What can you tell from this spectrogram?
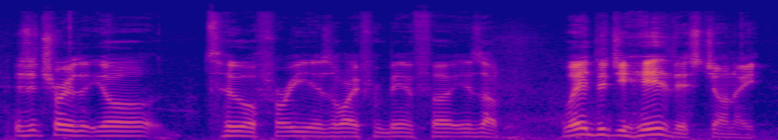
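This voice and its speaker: There's slight background noise as a man with a southern English accent, in his late twenties, talks a little fast at medium pitch. He's livestreaming a game, rambling casually and trading sarcastic, swearing banter.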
